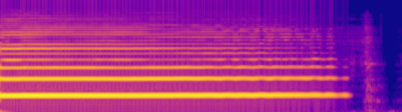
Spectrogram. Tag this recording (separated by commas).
Musical instrument, woodwind instrument, Music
